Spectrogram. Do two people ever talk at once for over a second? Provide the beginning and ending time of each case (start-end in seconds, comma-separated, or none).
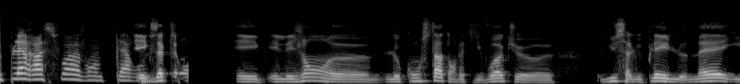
none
